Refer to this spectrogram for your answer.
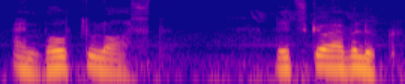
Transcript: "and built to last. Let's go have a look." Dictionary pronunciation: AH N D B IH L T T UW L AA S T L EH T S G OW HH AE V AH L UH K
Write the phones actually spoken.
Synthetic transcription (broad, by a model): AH N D B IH L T T UW L AA S T L EH T S G OW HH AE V AH L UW K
